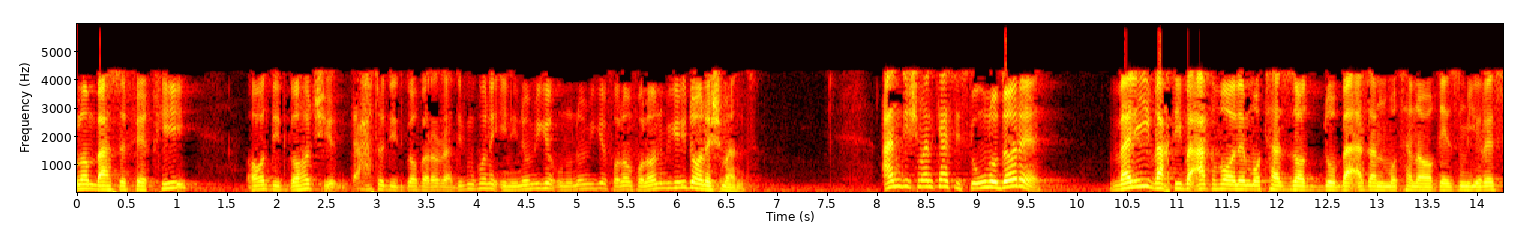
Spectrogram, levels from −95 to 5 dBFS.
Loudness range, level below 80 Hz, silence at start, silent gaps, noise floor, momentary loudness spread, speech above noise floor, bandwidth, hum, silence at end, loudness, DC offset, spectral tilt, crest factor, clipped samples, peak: 8 LU; -44 dBFS; 0 s; none; -48 dBFS; 12 LU; 32 dB; 6 kHz; none; 0 s; -17 LUFS; under 0.1%; -8 dB/octave; 18 dB; under 0.1%; 0 dBFS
